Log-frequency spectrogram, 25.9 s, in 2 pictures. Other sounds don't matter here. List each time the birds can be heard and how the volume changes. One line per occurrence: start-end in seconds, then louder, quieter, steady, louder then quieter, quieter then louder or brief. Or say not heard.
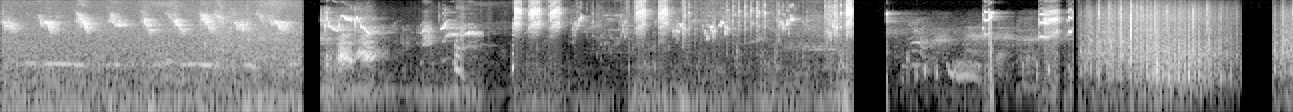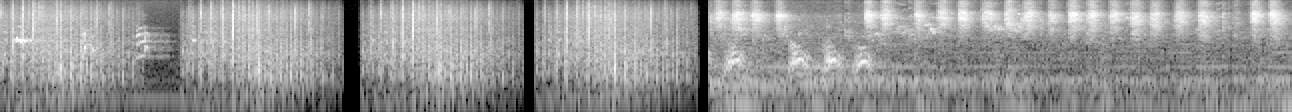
0.0-25.8 steady.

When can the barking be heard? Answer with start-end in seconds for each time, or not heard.
3.2-3.8, 4.5-5.2, 13.1-14.9, 19.9-21.8.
